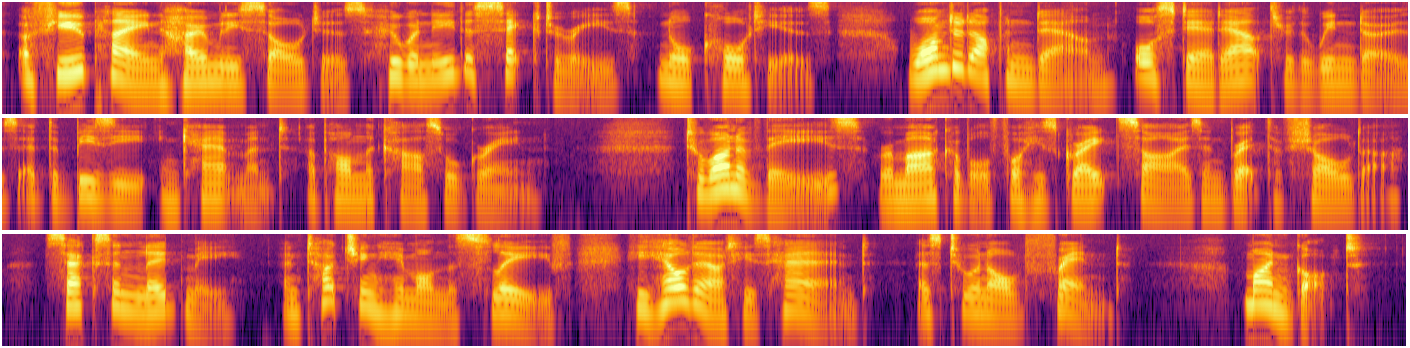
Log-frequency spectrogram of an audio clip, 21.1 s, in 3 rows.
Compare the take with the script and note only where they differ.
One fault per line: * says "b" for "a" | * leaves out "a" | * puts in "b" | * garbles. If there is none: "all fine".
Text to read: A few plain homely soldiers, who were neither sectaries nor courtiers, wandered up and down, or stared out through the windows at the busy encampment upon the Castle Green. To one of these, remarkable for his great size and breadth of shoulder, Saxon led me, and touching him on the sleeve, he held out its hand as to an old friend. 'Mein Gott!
* says "his" for "its"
